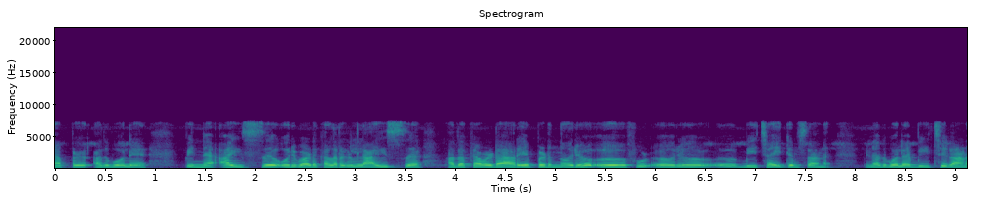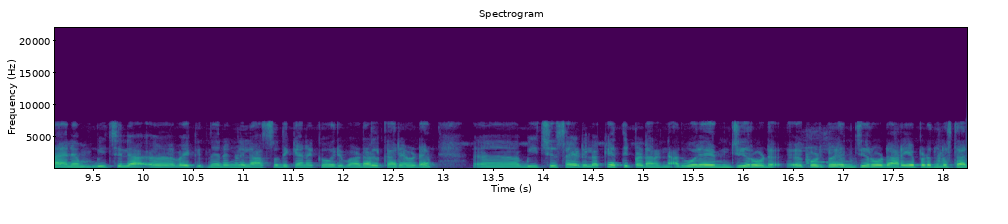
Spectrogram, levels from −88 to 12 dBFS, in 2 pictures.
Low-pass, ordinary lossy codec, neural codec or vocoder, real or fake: 7.2 kHz; none; vocoder, 44.1 kHz, 128 mel bands, Pupu-Vocoder; fake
